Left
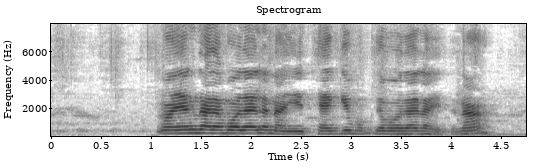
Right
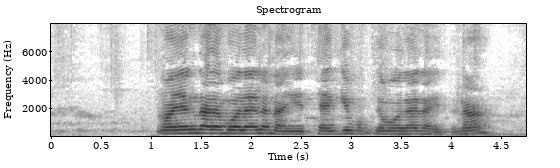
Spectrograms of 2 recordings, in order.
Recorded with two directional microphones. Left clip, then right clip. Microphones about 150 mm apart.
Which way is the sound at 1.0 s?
30° right (ahead or behind).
